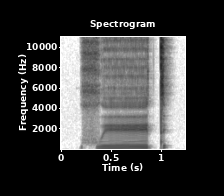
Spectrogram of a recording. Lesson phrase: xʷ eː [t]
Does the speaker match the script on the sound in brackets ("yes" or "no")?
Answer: yes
